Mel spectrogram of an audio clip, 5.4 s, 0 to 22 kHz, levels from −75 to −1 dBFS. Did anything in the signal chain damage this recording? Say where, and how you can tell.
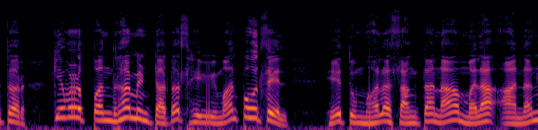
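Yes, at the driver or buffer stage: a repeated buffer stutters at 0.72–0.77 s before "पंधरा मिनिटांतच हे", at 2.07–2.11 s before "पोहोचेल हे", and at 3.69–3.72 s after it. A 23 ms slice, fitting a 1024-sample buffer, replays with hard joins. A waveform shows identical copied blocks, and a spectrogram shows vertical click lines at each seam.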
